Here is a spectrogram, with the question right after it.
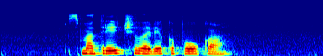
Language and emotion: Russian, neutral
